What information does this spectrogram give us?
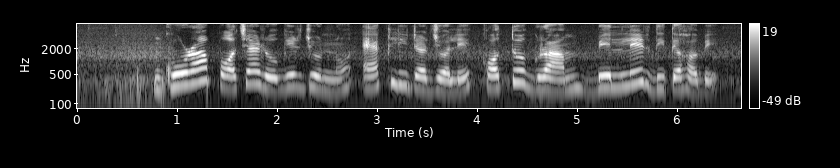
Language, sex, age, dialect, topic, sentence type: Bengali, female, 31-35, Standard Colloquial, agriculture, question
